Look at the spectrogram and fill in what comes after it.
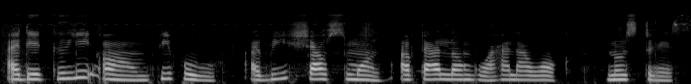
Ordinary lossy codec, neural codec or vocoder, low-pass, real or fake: none; none; 10.8 kHz; real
